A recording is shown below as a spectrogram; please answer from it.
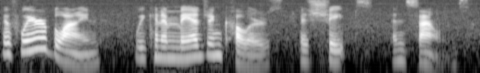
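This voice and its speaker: Low-voiced woman reading a picture book, lively pitch. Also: measured pace, rough recording. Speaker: library storytime reader. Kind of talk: expressive children's picture book read-aloud. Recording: clear background noise and hiss.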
